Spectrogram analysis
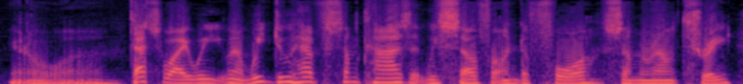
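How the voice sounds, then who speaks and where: A man hosting a call-in radio show, giving casual advice in a halting, rambling way. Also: medium pitch, vocal fry, no room sound. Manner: halting, rambling, conversational explanations. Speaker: radio call-in show host, car dealer.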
